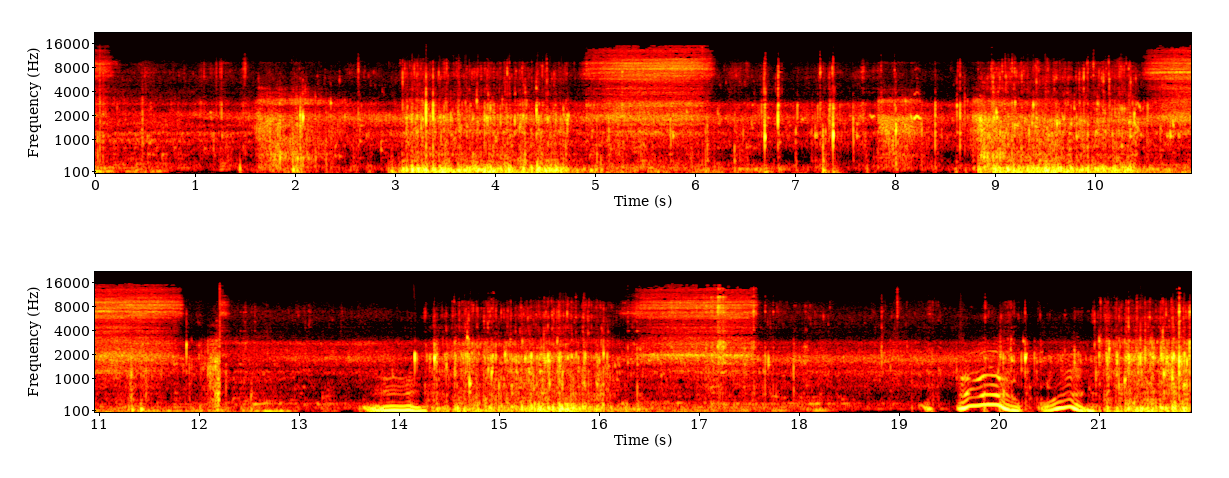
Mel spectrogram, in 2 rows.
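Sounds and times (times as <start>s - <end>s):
exhaled bubbles rumbling: 0.0s - 5.4s, 8.7s - 16.8s, 19.2s - 21.9s
regulator inhalation hiss: 5.0s - 6.2s, 10.6s - 11.8s, 16.4s - 17.6s.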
